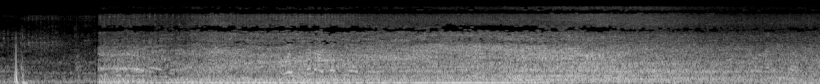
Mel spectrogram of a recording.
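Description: A short click, then about a second in a steady, loud ride noise cuts in: a motorcycle running along a road, its engine hum mixed with low wind rumble on the microphone.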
